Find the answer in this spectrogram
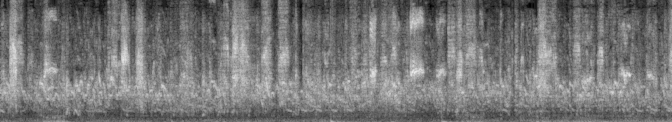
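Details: Happy budgerigars in an aviary give a mix of high chirps, squeaky whistles and rapid chatter, many birds calling at once without a break.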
